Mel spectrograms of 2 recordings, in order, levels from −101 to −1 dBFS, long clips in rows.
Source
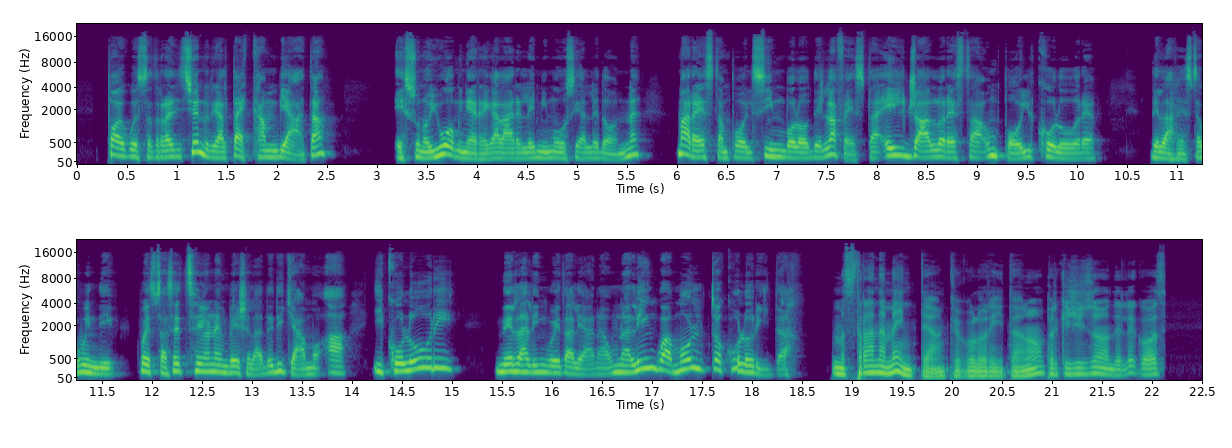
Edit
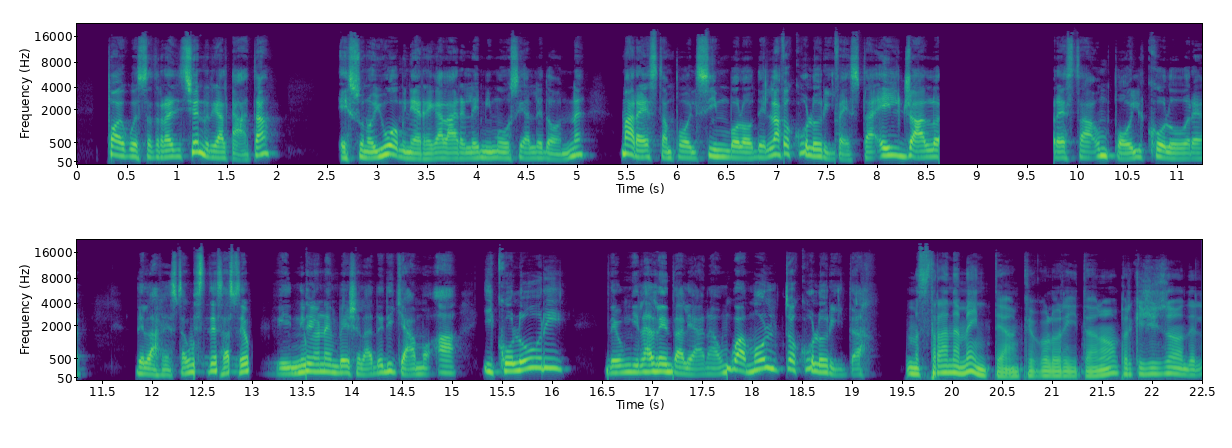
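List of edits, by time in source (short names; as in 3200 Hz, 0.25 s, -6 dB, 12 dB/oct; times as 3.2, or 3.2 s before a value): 1.56–2.12 cut
8.67 insert silence 1.15 s
11.32–12.44 reverse
15.46–16.11 reverse
16.65–17.01 cut
17.64–18.15 copy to 7.63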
